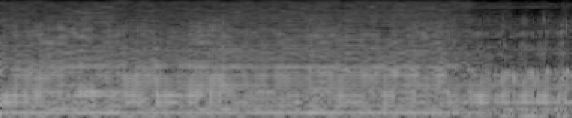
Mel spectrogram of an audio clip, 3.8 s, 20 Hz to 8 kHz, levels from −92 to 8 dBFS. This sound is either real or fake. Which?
fake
